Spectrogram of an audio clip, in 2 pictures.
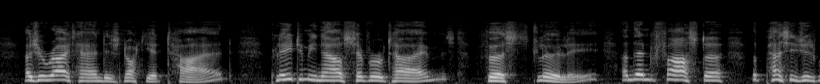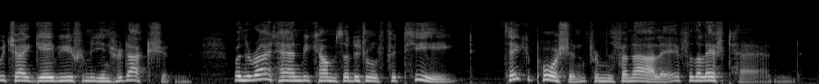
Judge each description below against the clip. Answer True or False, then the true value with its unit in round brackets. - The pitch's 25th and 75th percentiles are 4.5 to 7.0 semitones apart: False (4.1 semitones)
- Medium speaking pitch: True (175 Hz)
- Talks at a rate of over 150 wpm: True (170 wpm)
